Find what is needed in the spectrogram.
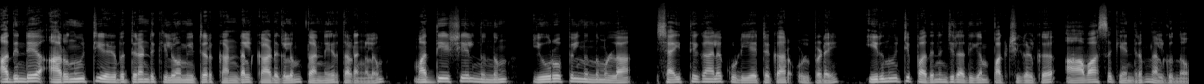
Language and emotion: Malayalam, neutral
